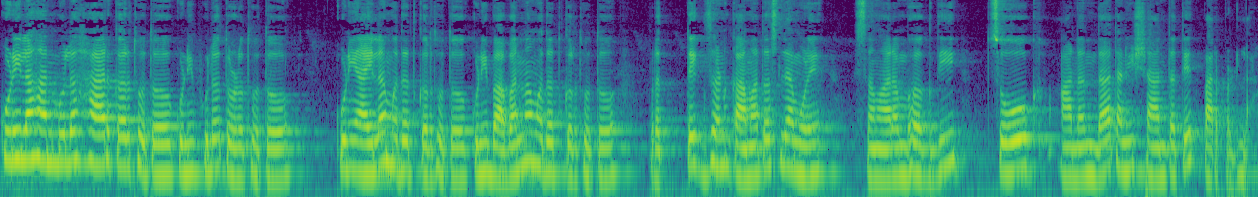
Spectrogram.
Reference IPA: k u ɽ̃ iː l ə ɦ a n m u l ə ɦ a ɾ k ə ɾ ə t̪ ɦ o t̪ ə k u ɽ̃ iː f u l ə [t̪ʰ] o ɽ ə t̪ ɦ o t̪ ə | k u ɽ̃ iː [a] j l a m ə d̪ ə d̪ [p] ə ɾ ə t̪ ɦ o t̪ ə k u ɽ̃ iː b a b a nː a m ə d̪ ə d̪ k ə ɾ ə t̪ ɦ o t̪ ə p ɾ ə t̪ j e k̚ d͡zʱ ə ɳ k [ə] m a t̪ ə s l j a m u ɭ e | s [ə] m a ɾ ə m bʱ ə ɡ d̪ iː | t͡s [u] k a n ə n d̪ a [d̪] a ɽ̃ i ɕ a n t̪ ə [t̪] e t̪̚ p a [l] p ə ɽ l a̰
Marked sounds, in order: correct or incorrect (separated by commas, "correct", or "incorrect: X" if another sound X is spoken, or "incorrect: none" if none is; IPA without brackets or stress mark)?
incorrect: t̪, correct, incorrect: k, incorrect: a, correct, incorrect: o, incorrect: t̪, correct, incorrect: ɾ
